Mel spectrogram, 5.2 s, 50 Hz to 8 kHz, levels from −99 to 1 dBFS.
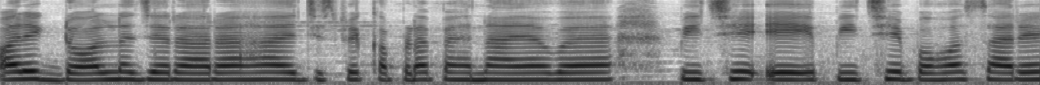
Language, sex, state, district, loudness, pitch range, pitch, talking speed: Hindi, female, Bihar, Katihar, -15 LUFS, 245-255 Hz, 245 Hz, 195 wpm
